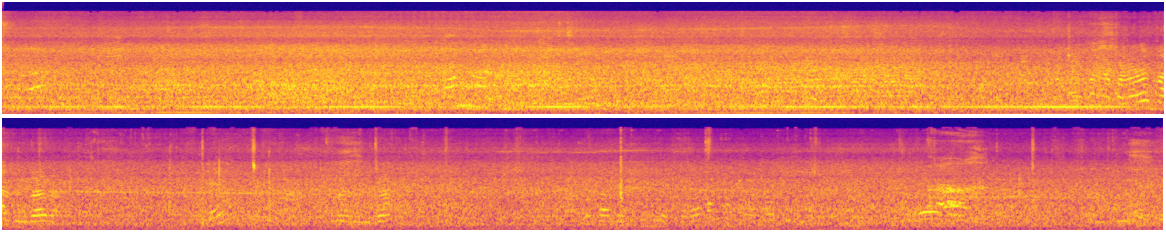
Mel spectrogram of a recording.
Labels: Is there a cat making noise?
no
